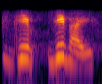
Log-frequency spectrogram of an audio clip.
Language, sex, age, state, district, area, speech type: Urdu, female, 18-30, Uttar Pradesh, Balrampur, rural, conversation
